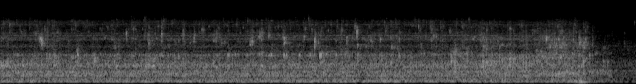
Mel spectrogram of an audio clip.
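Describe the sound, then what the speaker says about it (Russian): Tap water runs steadily as makeup brushes are rinsed under it, a continuous close splashing wash that holds for several seconds before easing off at the end. "Это опять-таки плоско промываю."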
